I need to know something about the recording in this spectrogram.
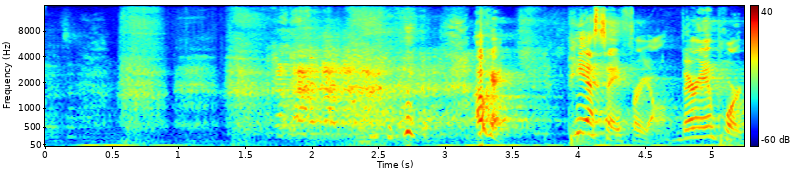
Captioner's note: laugh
